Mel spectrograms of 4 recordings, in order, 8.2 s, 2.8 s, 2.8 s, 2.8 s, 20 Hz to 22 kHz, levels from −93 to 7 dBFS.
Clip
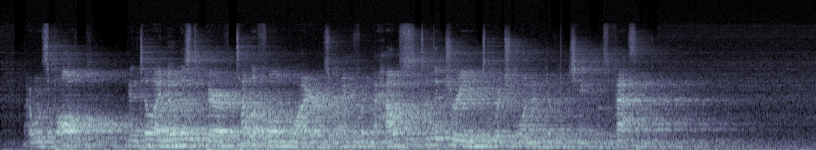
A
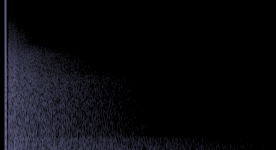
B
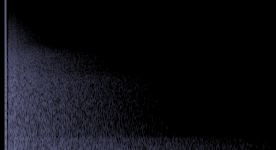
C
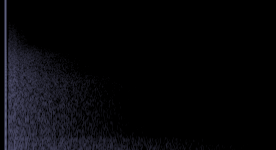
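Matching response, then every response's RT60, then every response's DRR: B; 2.5 s, 2.6 s, 2.6 s; -4.0 dB, -8.5 dB, 0.5 dB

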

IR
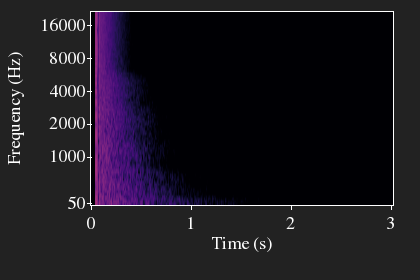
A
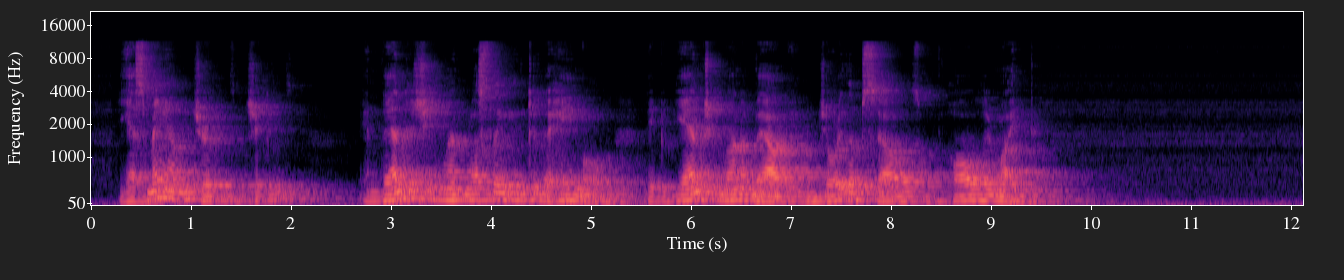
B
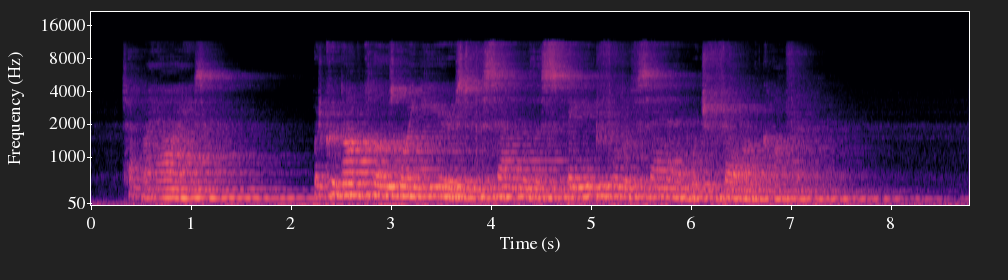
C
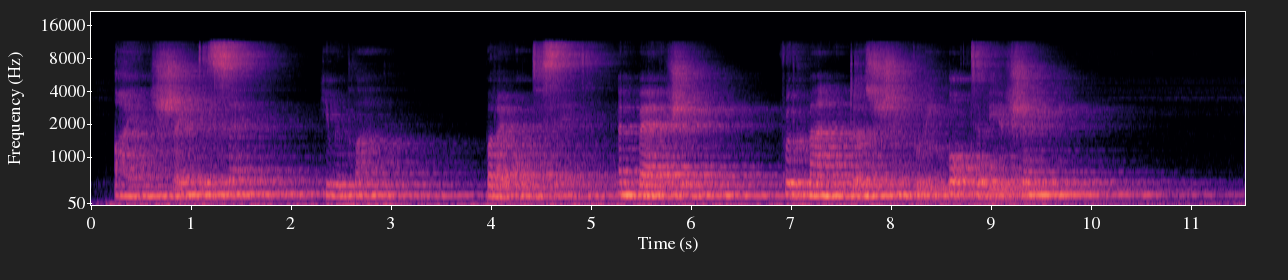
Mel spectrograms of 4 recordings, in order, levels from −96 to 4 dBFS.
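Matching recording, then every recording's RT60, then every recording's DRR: A; 1.4 s, 2.1 s, 3.0 s; 0.0 dB, -5.0 dB, -4.5 dB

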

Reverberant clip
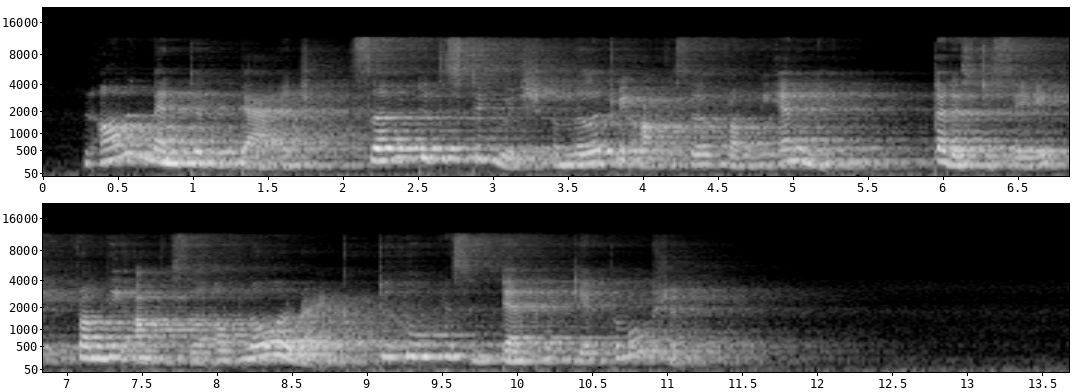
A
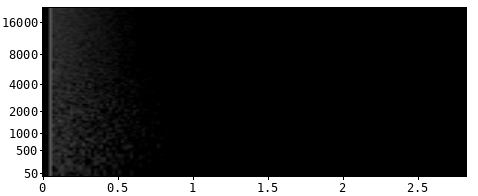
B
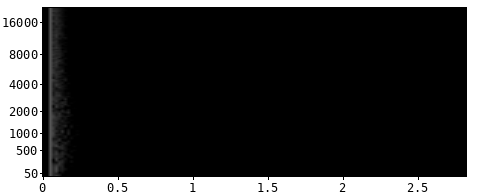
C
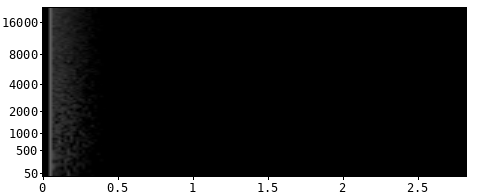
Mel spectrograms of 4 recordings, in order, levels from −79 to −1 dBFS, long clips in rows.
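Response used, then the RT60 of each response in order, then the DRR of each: A; 2.7 s, 0.50 s, 1.1 s; -0.5 dB, 5.0 dB, 4.5 dB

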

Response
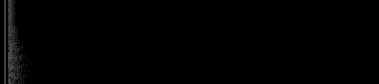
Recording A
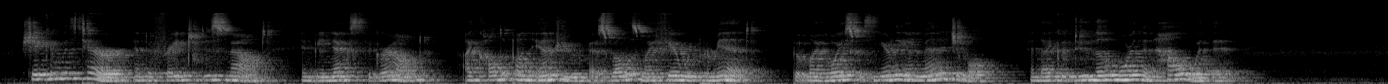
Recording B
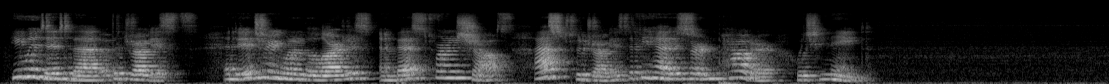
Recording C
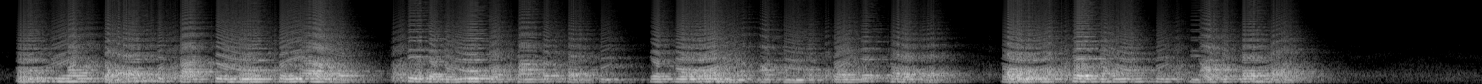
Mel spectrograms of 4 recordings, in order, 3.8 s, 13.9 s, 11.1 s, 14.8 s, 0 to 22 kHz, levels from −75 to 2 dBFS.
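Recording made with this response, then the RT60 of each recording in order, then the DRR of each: B; 0.70 s, 0.50 s, 1.1 s; -1.0 dB, -5.5 dB, 1.0 dB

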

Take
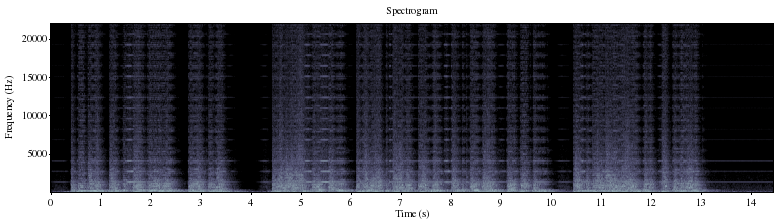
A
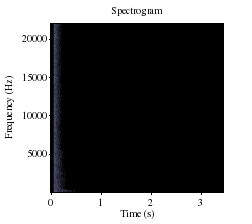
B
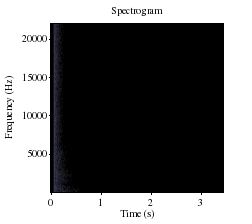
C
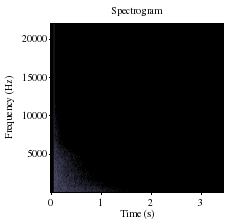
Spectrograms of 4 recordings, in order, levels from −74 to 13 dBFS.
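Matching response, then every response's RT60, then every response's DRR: A; no single decay rate, 1.4 s, 2.7 s; -7.0 dB, -2.0 dB, -11.0 dB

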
